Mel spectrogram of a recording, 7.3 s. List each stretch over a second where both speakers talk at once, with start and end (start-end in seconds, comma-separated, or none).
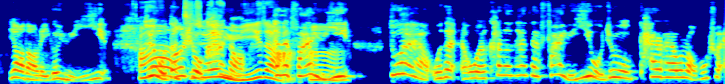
1.4-3.5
